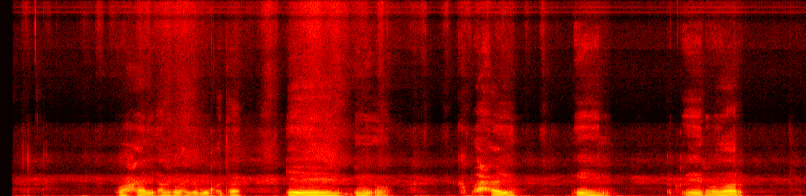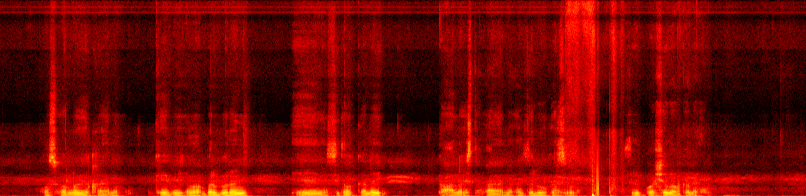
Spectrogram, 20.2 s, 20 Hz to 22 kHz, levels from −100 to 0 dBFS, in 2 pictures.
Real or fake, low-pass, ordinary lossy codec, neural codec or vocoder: real; none; none; none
